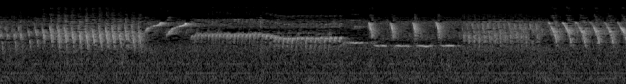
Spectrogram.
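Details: Canary singing in heavy rain: a loud rolling buzzy trill, a couple of rising sweeps, a long flat whistle that drops to a lower held tone, then bursts of rapid pulsed notes, over steady rain noise.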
